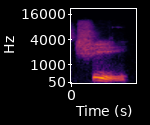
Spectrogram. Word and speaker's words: Qi: really captures it their word for energy is Chi which was felt Qi but pronounced Chi and their slogan is the mind it directs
